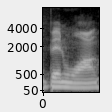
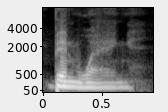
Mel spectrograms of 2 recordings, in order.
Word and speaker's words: Ben Wang: Ben Wang. Are you sure about that? I am sure, yes. That's the pronunciation of W-A-N-G, even though it's Shang-Chi and not Shang-Chi.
